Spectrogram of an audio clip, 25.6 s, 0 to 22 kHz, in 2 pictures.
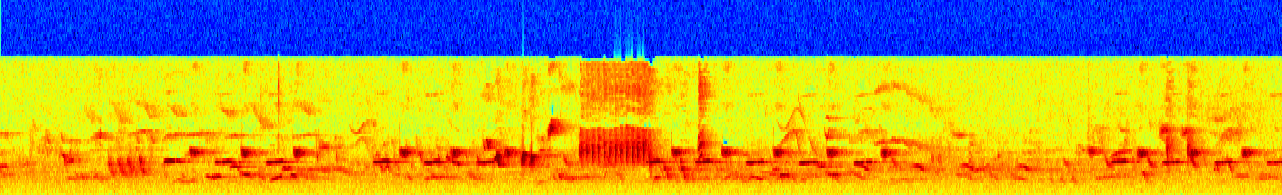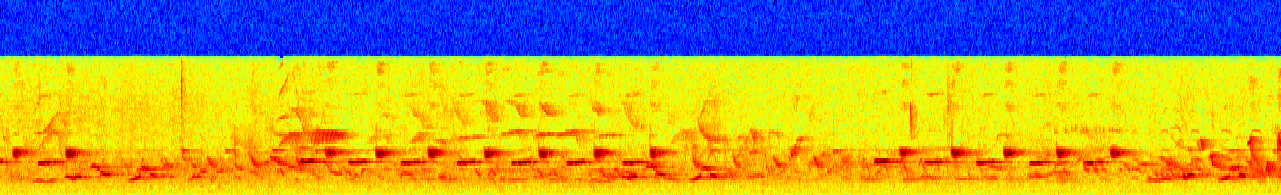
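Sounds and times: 
birds singing and calling in a garden in Valencia Venezuela: 0.0 - 25.6
soft constant hiss: 0.0 - 25.6.

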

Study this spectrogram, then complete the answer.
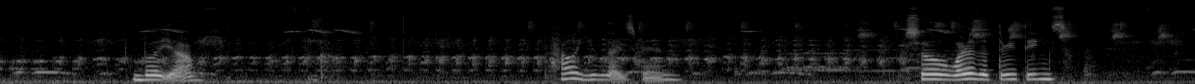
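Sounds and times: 
owls hooting outdoors: 0.0 - 9.8, 11.5 - 11.9
steady hum: 0.0 - 11.9
speech: 0.7 - 2.2, 5.6 - 7.0, 9.2 - 11.2.

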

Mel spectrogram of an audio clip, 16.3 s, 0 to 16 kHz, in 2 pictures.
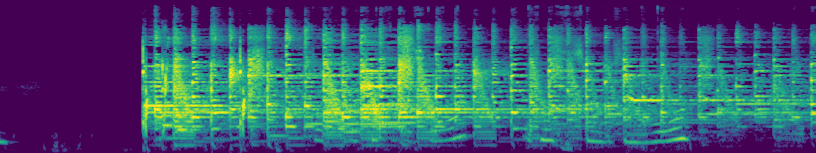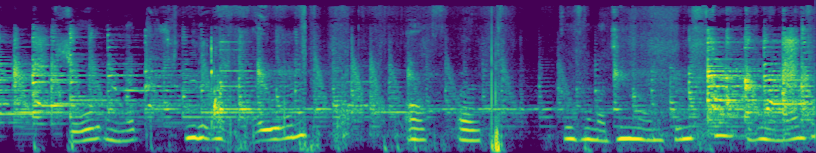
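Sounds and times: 
mobile video game sound effects: 1.5 - 12.8
mobile video game electronic music with plucked synth notes: 1.5 - 16.3
speech: 14.2 - 16.3.

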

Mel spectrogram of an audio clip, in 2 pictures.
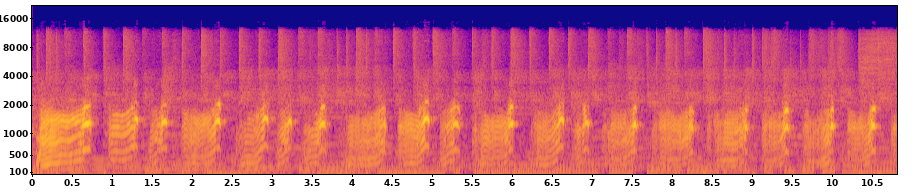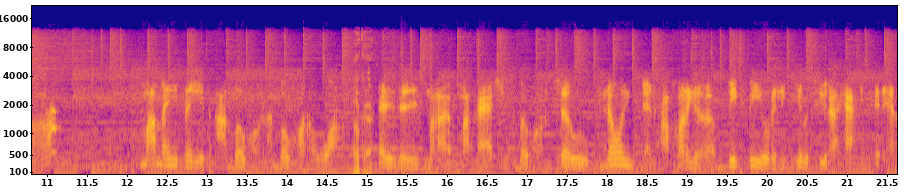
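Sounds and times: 
Canada goose honking: 0.0 - 11.2
speech: 0.1 - 0.5, 12.2 - 21.6.

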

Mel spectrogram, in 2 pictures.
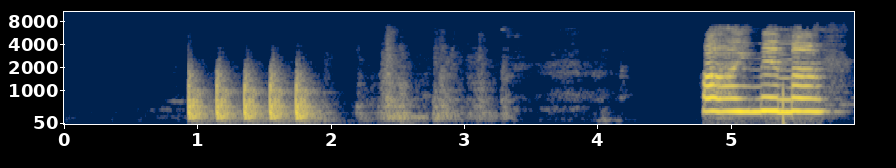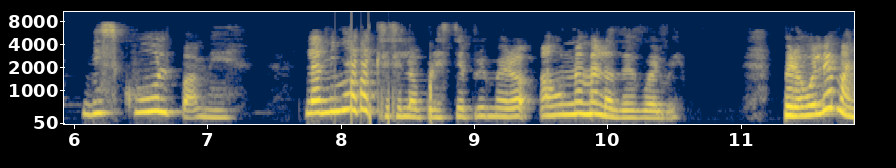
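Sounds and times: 
knocking on a door: 1.0 - 3.2
speech: 5.3 - 11.8.

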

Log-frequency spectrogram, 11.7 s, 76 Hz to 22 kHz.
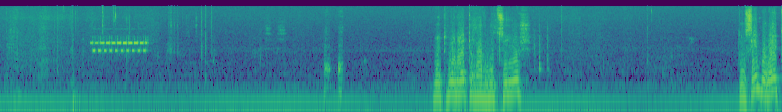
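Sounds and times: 
steady low hum: 0.0 - 11.7
telephone ringing with short trilling electronic burst: 1.3 - 2.3
speech: 4.9 - 5.2, 6.5 - 8.1, 11.1 - 11.7.

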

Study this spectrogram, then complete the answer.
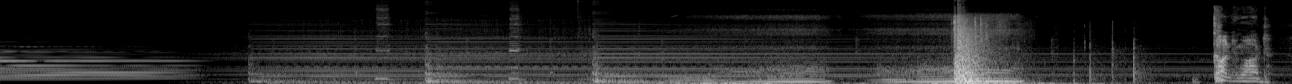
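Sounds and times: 
harsh burst of noise: 3.5 - 11.1
man snoring: 3.8 - 11.2
dull thumps: 5.1 - 11.5
speech: 12.4 - 12.8.

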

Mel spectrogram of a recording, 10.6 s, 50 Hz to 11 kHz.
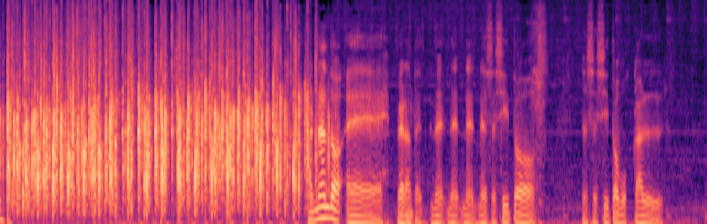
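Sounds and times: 
lively applause of many hands clapping: 0.0 - 5.2
speech: 4.7 - 10.0.

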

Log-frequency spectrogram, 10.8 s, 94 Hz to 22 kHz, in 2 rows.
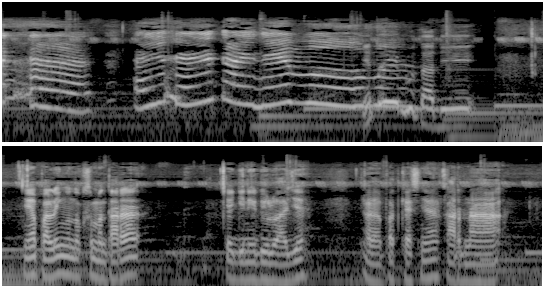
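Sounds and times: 
young child crying and whimpering: 0.0 - 4.4
speech: 4.3 - 6.9, 7.6 - 10.6.

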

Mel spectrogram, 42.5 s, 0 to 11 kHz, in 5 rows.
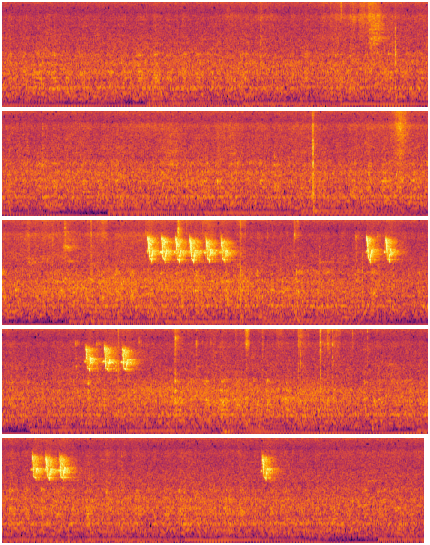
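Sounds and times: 
soft room noise in a home: 0.0 - 42.5
steady low hum in a home: 0.0 - 42.5
short bright bird chirps: 19.9 - 21.8, 24.3 - 25.0, 27.2 - 28.3, 34.7 - 35.5.

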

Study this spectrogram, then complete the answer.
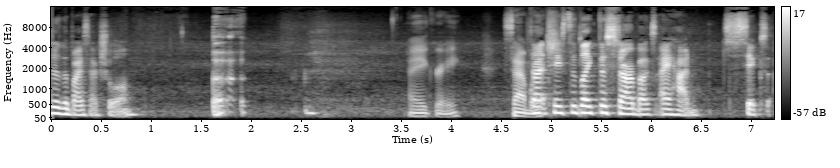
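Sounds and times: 
speech: 0.0 - 1.0, 1.6 - 2.8, 3.6 - 7.2
loud burp: 1.6 - 2.0
softer short low grunt or second belch: 1.6 - 2.0.

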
